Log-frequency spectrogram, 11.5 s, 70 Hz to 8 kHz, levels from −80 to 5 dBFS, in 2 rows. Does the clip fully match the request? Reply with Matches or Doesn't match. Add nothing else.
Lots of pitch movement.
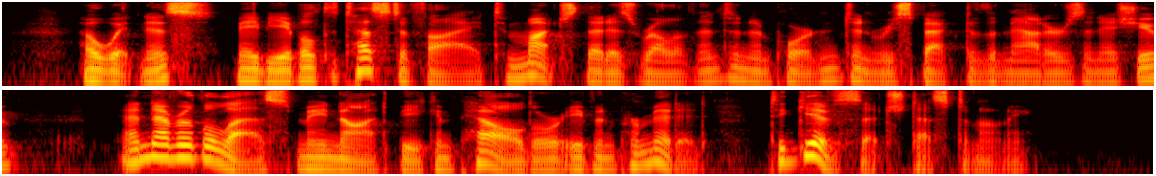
Matches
